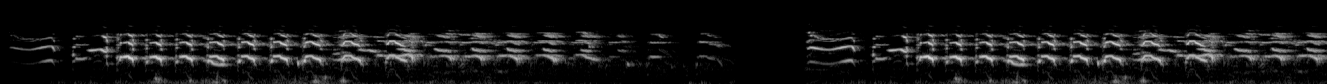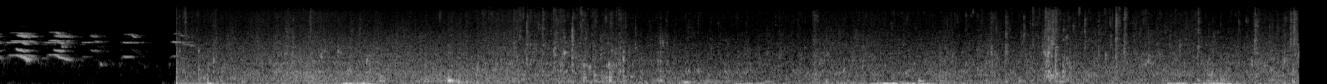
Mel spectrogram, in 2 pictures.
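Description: Gulls calling in two long series of rapid, repeated cries, each series fading as it goes. About halfway through the cries stop and a steady rush of sea waves takes over.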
